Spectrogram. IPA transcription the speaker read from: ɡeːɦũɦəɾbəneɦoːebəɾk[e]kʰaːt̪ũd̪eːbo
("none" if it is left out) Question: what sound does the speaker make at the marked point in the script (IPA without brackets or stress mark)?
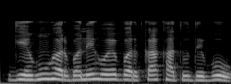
a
